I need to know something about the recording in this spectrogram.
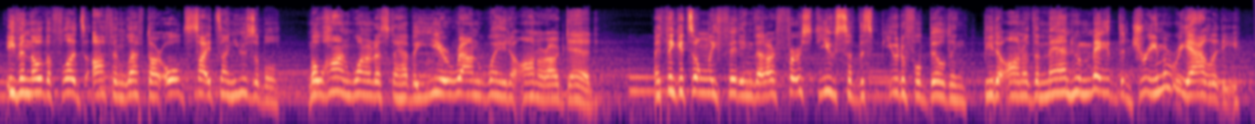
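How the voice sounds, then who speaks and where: A man's voice: sits high, fairly quick, a little mellow, faint music behind, lightly acted. A man playing a melodramatic, flippant villager in mourning in a comedic audio story. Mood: solemn.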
